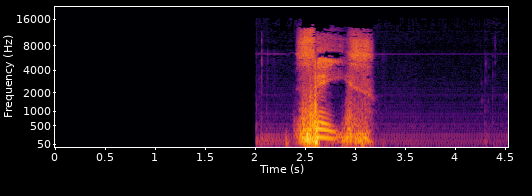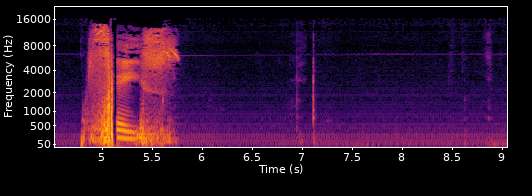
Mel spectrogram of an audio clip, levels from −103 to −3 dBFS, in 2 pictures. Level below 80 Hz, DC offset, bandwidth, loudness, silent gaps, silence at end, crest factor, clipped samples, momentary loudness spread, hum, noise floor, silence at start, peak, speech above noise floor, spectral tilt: -42 dBFS; under 0.1%; 15 kHz; -21 LUFS; none; 3.3 s; 26 dB; under 0.1%; 16 LU; 60 Hz at -55 dBFS; -64 dBFS; 2.3 s; -2 dBFS; 43 dB; -4 dB/octave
